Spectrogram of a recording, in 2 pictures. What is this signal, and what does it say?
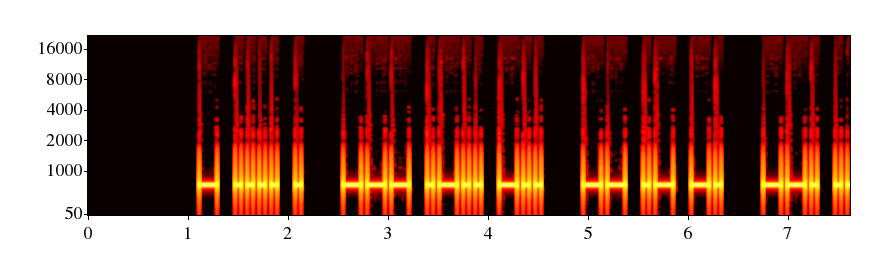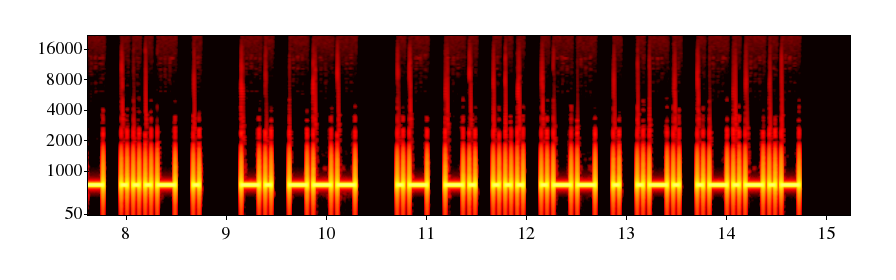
Morse code, heard as a keyed tone, about 20 wpm, 700 Hz. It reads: THE OLD MAN GAVE NO ANSWER.
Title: Sentences from Top 500 Words 20wpm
